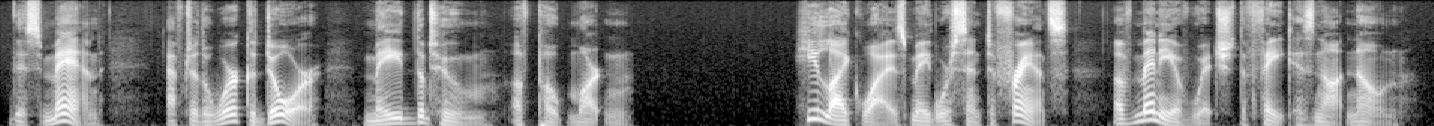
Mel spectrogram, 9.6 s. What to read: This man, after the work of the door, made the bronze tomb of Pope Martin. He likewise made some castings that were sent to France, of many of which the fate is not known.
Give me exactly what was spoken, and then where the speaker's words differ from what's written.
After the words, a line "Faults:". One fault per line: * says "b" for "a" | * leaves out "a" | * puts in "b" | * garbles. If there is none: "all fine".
This man, after the work the door, made the tomb of Pope Martin. He likewise made were sent to France, of many of which the fate is not known.
Faults:
* leaves out "of"
* leaves out "bronze"
* leaves out "some castings that"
